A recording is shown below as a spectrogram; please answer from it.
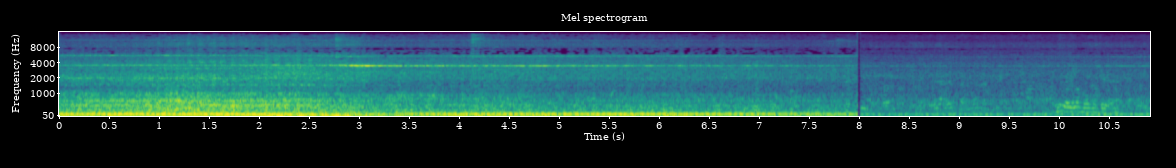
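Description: Diesel locomotive and its passenger coaches passing close along a station platform: a loud, steady low rumble with a thin high whine over it. About eight seconds in the sound drops suddenly to a much quieter level.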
